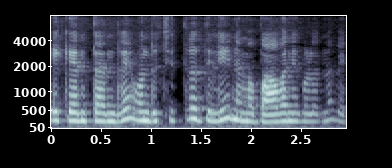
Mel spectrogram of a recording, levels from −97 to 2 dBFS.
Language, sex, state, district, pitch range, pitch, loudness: Kannada, female, Karnataka, Mysore, 210-235 Hz, 225 Hz, -17 LUFS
